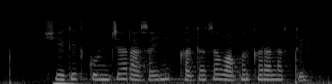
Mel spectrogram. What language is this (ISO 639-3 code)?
mar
